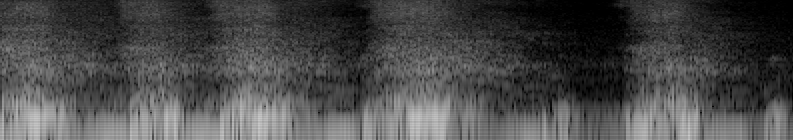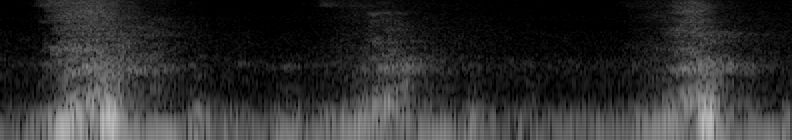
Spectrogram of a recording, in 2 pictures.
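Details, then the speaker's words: Classic car engine on a newly fitted correct ignition coil: catches and runs lumpy, revs surging and sagging about once a second, still hard to start; timing not yet checked, so the cause is unconfirmed. "Doesn't like starting, though. Still doesn't like starting, but that could be a number of things."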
